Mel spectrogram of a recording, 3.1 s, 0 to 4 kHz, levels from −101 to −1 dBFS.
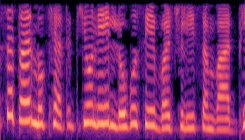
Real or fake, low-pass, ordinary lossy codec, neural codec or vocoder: fake; 3.6 kHz; none; vocoder, 44.1 kHz, 80 mel bands, Vocos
